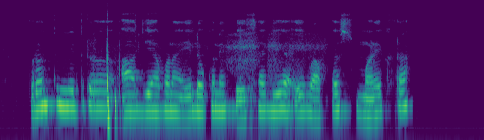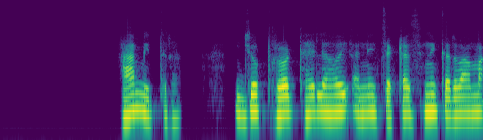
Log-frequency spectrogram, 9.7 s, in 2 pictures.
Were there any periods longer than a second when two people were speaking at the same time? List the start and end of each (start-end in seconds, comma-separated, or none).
none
